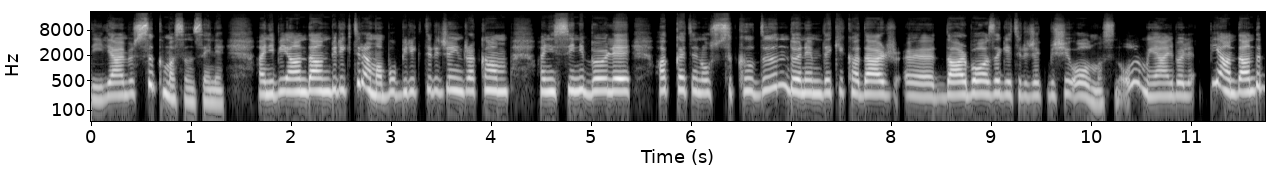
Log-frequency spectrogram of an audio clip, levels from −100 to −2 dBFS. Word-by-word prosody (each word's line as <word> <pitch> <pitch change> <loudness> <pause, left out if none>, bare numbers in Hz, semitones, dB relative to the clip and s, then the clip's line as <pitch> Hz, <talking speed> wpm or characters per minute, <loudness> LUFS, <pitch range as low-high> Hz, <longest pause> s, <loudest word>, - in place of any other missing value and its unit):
değil. 180 +2 -8
Yani, 225 0 +1
böyle 250 - -6
sıkmasın 235 - +2
seni. 155 -2 -3 0.3
Hani, 240 0 0
bir 275 - -2
yandan 280 0 +5
biriktir 300 +9 -3
ama 220 -8 +2
bu 270 -3 -5
biriktireceğin 280 +1 -3
rakam, 285 0 +1 0.3
hani, 275 0 +3
seni 285 -2 0
böyle 280 0 +5 0.2
hakikaten 290 -1 -2
o 260 - -3
sıkıldığın 290 +7 -4
dönemdeki 260 0 0
kadar, 245 -2 +3
eee, 215 -2 -2
darboğaza 240 +1 +4
getirecek 225 -2 -8
bir 225 - -9
şey 245 +3 -5
olmasın, 165 -10 -5
olur 465 -2 -5
mu? 275 - -5
Yani, 220 0 -3
böyle 220 -1 -4 0.2
bir - - -5
yandan 270 -2 +5
da 365 -2 -3
260 Hz, 175 wpm, -20 LUFS, 230-285 Hz, 0.3 s, yandan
